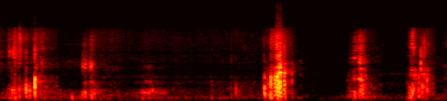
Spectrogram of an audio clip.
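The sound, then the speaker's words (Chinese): Footsteps crunch over icy ground, about six gritty, brittle steps at an uneven pace, each a short, sharp burst with quiet gaps between and no voices. “这个就还有点冰呢，已经踩在地上，上面就跟雪的声音不一样。”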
